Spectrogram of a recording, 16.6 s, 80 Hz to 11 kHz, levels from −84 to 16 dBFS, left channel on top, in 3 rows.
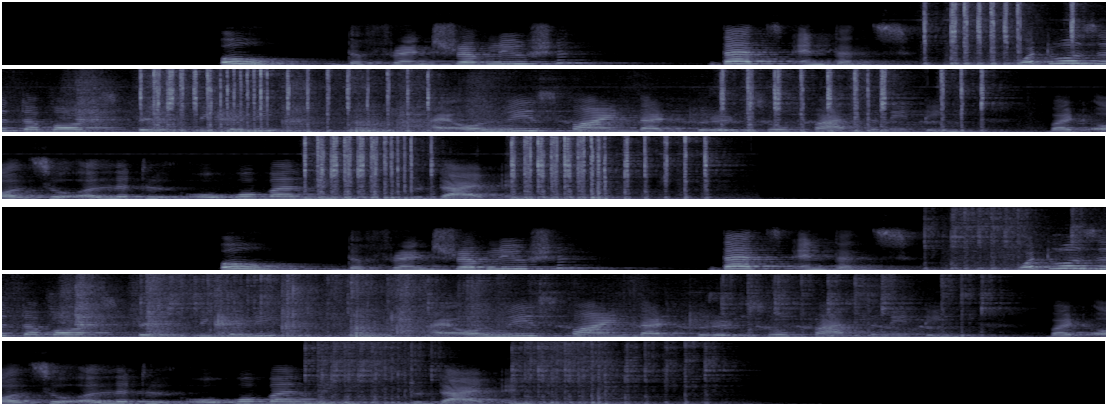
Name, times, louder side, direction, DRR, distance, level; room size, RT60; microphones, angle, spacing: voice 1, 1.6-2.9 3.6-4.5 5.1-6.3 6.7-6.9 7.6-10.3 10.7-13.7, left 1 dB, 5° left, 9 dB, 0.6 m, -37 dB
Camera, 4.5-5.5 6.2-7.7 8.0-8.1 9.1-10.7 12.5-13.3 13.6-14.8, left 12 dB, 70° left, 0.4 m, -35 dB
Run, 4.7-10.2, right 2 dB, 45° right, 2.8 m, -45 dB
15.5 x 6.8 x 4.9 m, 0.89 s
head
